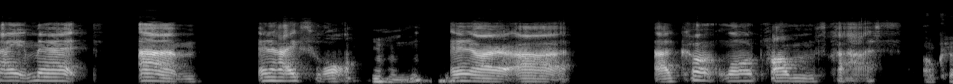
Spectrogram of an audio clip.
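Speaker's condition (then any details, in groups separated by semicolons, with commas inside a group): Cerebral palsy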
